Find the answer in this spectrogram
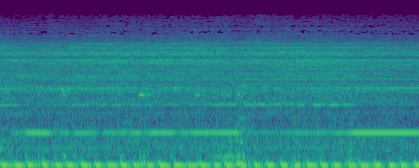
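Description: Live metal music from drum kit and electric guitar: a rapid, even run of bass drum kicks with a single high guitar note held steadily over it, starting just after the beginning.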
